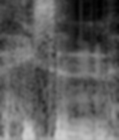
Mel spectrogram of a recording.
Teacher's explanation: It's spelled H-A-S-T-E-N. But we don't say the T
